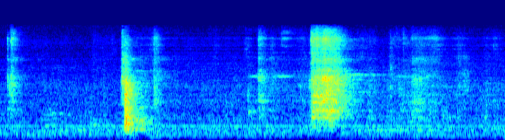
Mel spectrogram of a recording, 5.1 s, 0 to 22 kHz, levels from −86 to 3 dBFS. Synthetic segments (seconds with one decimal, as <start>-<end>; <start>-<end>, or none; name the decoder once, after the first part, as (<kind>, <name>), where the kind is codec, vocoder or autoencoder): 1.4-3.4 (autoencoder, DAC-VAE); 4.2-5.1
